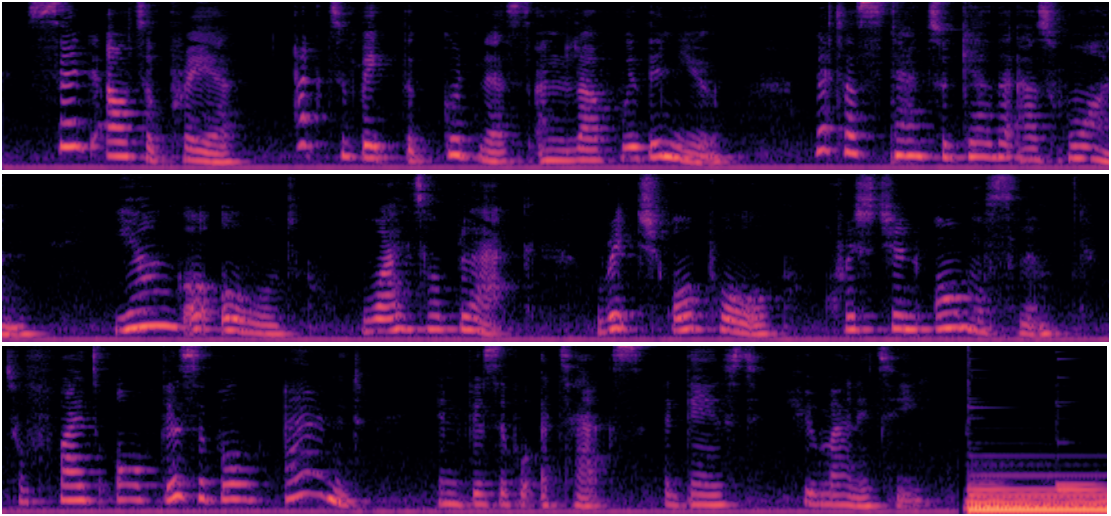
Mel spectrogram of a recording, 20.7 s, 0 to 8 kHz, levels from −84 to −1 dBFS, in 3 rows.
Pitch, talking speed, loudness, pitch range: 215 Hz, 110 wpm, -35 LUFS, 170-255 Hz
